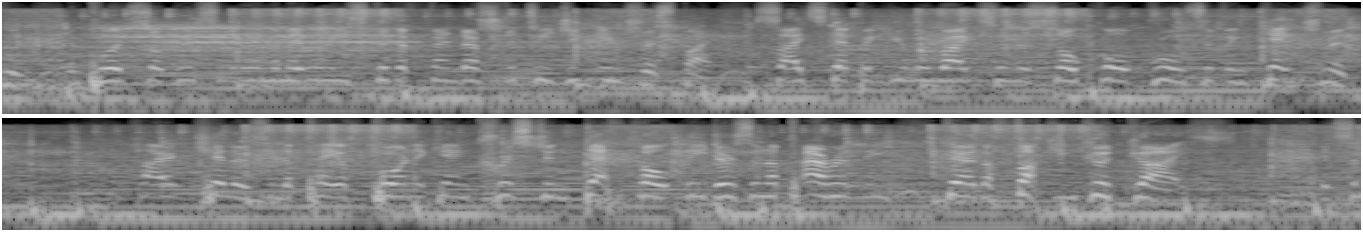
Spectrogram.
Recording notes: We broadcast a special extended 6 hour live event from London's Rye Wax.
